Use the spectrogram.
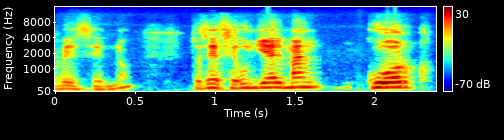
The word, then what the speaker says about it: quark: Entonces, según Gell-Mann, quark como partícula había que pronunciarlo rimando con la ciudad de Cork.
